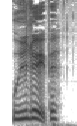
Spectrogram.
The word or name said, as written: udløbe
